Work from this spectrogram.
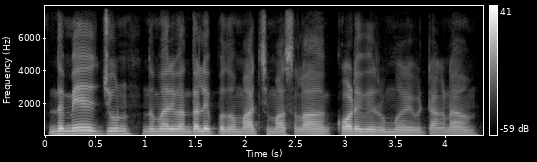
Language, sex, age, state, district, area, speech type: Tamil, male, 30-45, Tamil Nadu, Tiruvannamalai, rural, spontaneous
